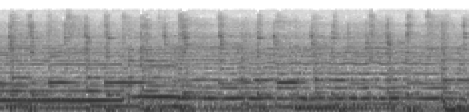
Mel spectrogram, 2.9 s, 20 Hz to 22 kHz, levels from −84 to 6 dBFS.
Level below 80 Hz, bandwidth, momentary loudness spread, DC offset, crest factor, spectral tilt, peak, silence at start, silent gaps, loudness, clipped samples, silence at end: -28 dBFS; 16 kHz; 2 LU; under 0.1%; 12 dB; -5 dB/octave; -4 dBFS; 0 s; none; -16 LUFS; under 0.1%; 0 s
